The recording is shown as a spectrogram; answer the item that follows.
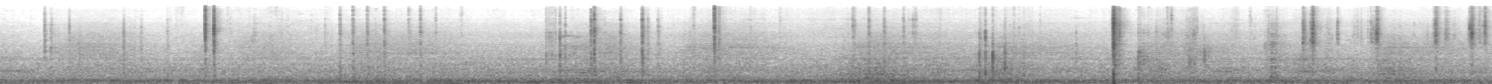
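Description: Scattered sharp clicks and taps of hard plastic and metal as a laser printer fuser assembly is handled and worked on with a screwdriver, over a steady low hum. The loudest is a single sharp click about eleven seconds in.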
